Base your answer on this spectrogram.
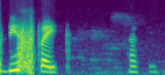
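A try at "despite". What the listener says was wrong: আচ্ছা, উচ্চারণটা সুন্দর করে করবা, ডিসপাইট না ডেসপাইট।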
